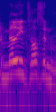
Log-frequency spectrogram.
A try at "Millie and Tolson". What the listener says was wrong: It sounded like a million.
